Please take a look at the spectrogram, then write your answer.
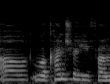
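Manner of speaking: ordinary talk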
